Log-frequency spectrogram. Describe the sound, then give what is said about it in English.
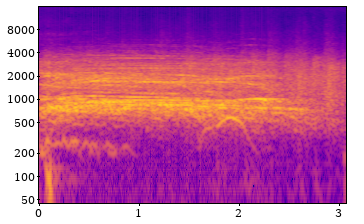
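A live audience at the Dear Mom Conference cheers and whoops steadily for about three seconds, a loud, dense wash of voices with scattered high shouts, tapering slightly at the end. “So friends, welcome to the Lucky Few podcast live. You can cheer again.”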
